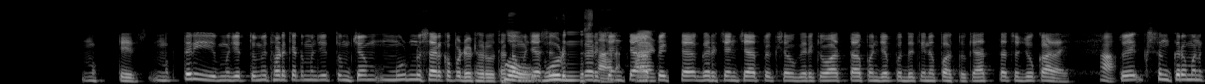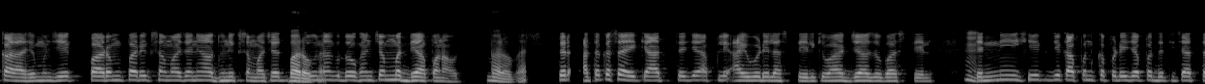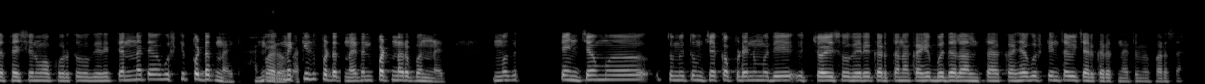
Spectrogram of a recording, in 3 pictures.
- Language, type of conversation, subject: Marathi, podcast, कपड्यांमधून तू स्वतःला कसं मांडतोस?
- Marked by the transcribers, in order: laughing while speaking: "आणि नक्कीच पटत नाहीत आणि पटणार पण नाहीत"; in English: "चॉईस"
